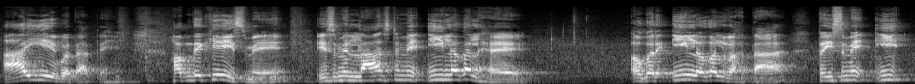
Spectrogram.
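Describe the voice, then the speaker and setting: Slow high-voiced Bhojpuri teacher. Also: male voice, reverberant. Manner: repetitive, checks in with "right or not?". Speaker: English grammar teacher. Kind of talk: classroom-style lesson.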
